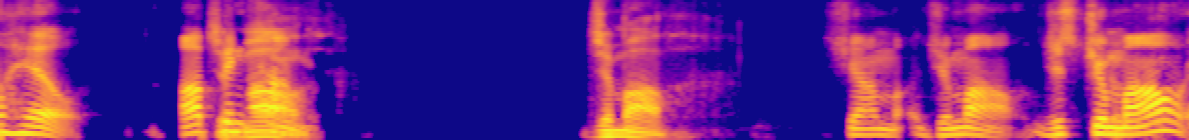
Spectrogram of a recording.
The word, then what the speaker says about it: Jamal: Just Jamal. It's pronounced Jamal straight up.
